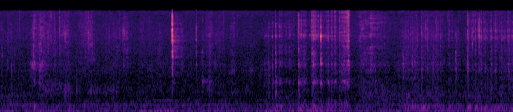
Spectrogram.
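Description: A solid, dry green bar soap is scraped with a utility knife blade, its curls falling onto denim. Soft, uneven scraping and crackling runs throughout over a low rumble, with a few bright, sharp clicks standing out.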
